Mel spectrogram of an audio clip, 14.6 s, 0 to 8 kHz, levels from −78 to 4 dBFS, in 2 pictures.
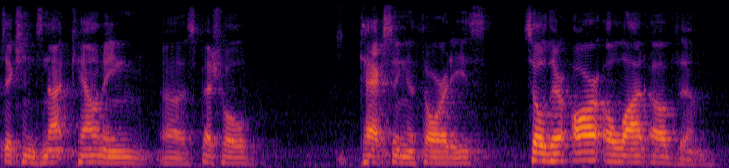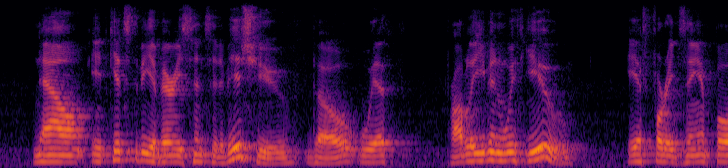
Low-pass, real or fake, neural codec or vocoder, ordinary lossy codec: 7.2 kHz; real; none; Opus, 24 kbps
